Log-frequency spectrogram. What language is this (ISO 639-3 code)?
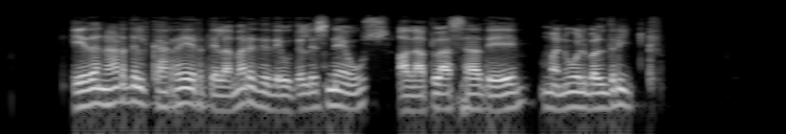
cat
